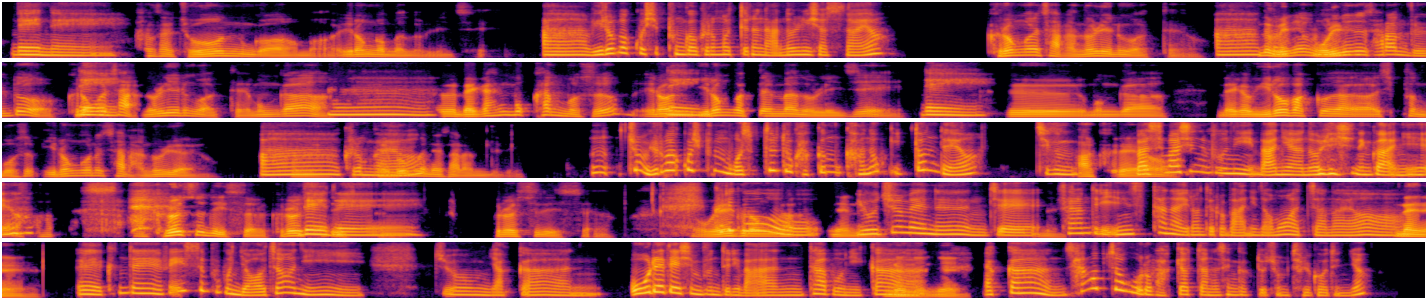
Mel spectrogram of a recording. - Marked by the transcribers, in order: tapping; teeth sucking; teeth sucking; laughing while speaking: "올리시는 거 아니에요?"; other background noise
- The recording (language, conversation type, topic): Korean, podcast, 소셜 미디어에 게시할 때 가장 신경 쓰는 점은 무엇인가요?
